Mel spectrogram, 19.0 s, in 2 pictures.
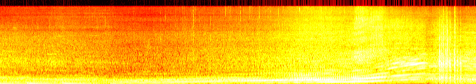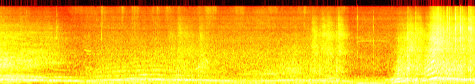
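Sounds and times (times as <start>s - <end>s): exhaust crackle: 0.0s - 19.0s
sports car engine accelerating past: 2.4s - 16.4s.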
